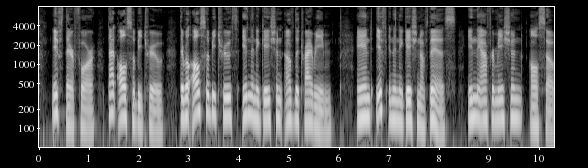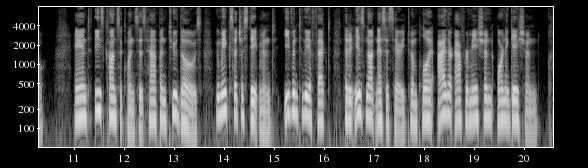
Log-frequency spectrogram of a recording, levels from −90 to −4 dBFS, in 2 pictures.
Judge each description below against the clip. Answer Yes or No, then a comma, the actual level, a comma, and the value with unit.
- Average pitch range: Yes, average, 5.0 semitones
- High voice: No, low, 135 Hz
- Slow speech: No, average, 155 wpm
